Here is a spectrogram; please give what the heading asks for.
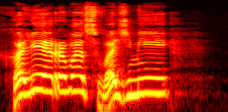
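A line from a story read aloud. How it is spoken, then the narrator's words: Shrill woman shouting. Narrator (Russian): визгливый женский голос, кричавший на них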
